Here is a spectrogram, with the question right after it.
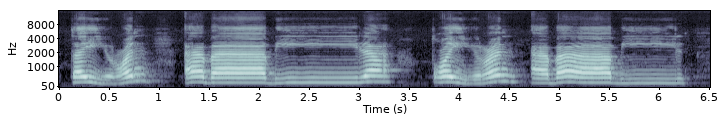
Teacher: نون ساکن یا تنوین کے بعد حروف حلقی کے 6 حروف یعنی حمزہ، ہا، عین، ح، غین، خ، ان 6 حروف میں سے کوئی بھی حرف آ جائے تو نون ساکن اور تنوین کی آواز کو غننے کے بغیر جلدی سے پڑھیں گے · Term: اظہار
